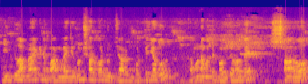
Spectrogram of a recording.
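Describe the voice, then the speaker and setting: A man's voice: medium pitch, steady tone, fairly quick. A man, a Buddhist monk, teaching a class how to pronounce letters, patiently repeating each sound and quizzing his students. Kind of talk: classroom pronunciation lesson. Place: classroom with a board. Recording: echoey room, distant mic, noise.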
